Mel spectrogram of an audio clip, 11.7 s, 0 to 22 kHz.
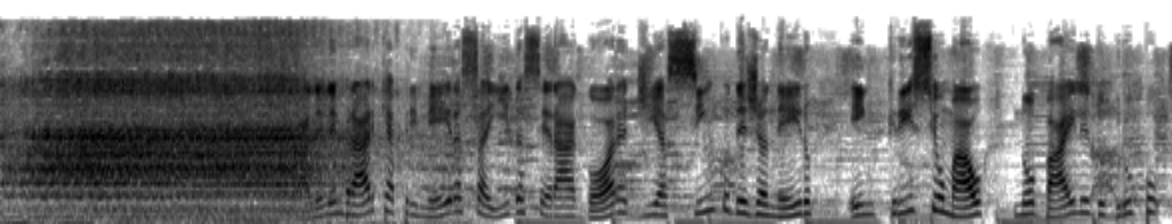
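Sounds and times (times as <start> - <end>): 
bus engine rumbling at idle: 0.0 - 5.6
speech: 3.2 - 11.7.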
